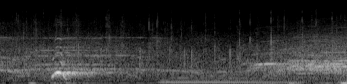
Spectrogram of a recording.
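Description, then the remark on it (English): A crowd at Waterloo Village, New Jersey claps steadily for a pig, a dense wash of applause with a brief shout or whistle rising out of it early on and a low hum underneath. “How about a round of applause for the pig, huh?”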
